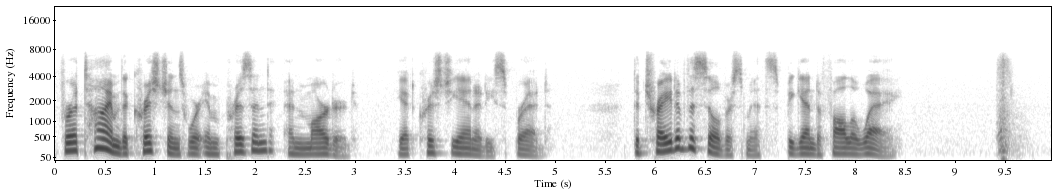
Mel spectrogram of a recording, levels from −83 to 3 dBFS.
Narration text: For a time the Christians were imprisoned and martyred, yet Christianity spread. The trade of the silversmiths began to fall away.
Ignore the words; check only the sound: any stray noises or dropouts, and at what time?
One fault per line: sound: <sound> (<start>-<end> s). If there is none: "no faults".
sound: whoosh (9.4-9.8 s)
